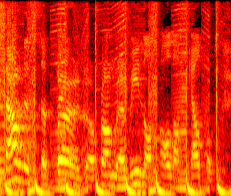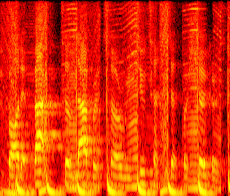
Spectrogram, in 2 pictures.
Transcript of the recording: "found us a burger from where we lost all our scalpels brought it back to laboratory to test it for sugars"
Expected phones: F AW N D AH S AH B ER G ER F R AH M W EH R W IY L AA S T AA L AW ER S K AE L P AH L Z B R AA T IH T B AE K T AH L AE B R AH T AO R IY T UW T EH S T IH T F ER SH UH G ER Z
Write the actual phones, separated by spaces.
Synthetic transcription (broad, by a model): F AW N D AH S AH B ER G ER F R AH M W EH W IY L AA S T AA L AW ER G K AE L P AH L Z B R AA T IH T B AE K T AH L AE B R AH T AO R IY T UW T EH S T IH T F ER SH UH G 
